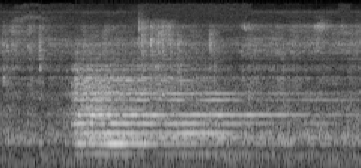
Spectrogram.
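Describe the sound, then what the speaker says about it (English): The great tenor bell of Westminster Abbey tolling once, a single loud struck note that blooms and hangs with a long, slowly fading hum. "the great tenor bell at Westminster Abbey began to toll"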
